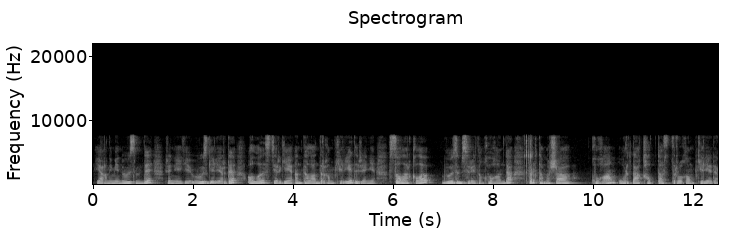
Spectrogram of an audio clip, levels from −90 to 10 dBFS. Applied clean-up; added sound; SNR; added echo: neural mask model Resemble Enhance denoiser.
